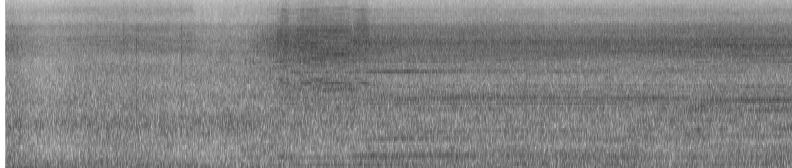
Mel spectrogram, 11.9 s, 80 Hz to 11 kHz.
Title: Ninja 400 whining noise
